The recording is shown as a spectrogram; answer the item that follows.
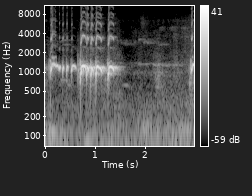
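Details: Local zebra dove singing to lure rival birds into calling back: a brisk string of short coo notes swelling into a louder rolling burst, then a pause and the start of another phrase.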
